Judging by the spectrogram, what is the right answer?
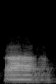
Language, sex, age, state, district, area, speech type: Telugu, male, 18-30, Telangana, Mahabubabad, urban, conversation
